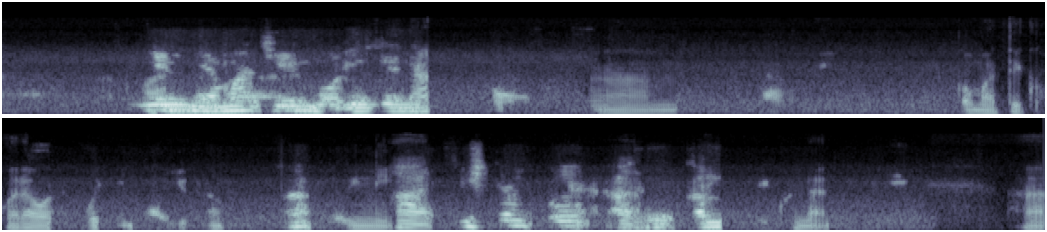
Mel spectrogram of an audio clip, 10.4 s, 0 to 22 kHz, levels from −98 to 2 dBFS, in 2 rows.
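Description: A speech recording with two repeated faults. The first is speech suppressed in double talk. The talker's level sinks by up to about 15 dB from 0.0 to 1.36 s, about 25 dB from 2.16 to 4.83 s, and about 20 dB from 5.44 to 6.99 s and from 7.9 to 9.78 s. The likely cause is an echo canceller meeting both sides talking at once. It could not tell the local talker from loudspeaker echo, so it turned everything down.

The second fault is the other side's voice leaking through. A second voice runs alongside the talker from 0.25 to 4.77 s and from 6.45 to 9.16 s. It sits roughly 10 dB stronger than the talker there. A brief, much fainter scrap follows from 9.77 to 9.89 s. This is likely loudspeaker playback that the echo canceller failed to remove from the microphone. The audio passed through an Opus call path whose band stops near 12 kHz.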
